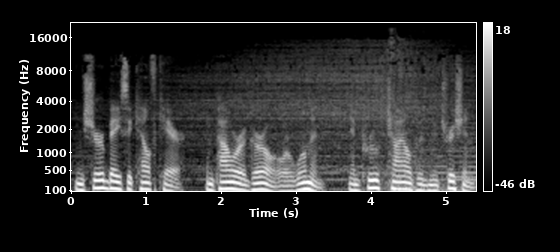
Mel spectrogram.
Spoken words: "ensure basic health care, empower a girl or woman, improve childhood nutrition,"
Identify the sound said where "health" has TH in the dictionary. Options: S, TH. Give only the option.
TH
